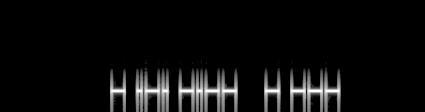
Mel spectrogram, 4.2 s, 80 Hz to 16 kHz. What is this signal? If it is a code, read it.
Morse code, heard as a keyed tone, about 28 wpm, 700 Hz. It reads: TRY TO
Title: Sets of 2 Words 28wpm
